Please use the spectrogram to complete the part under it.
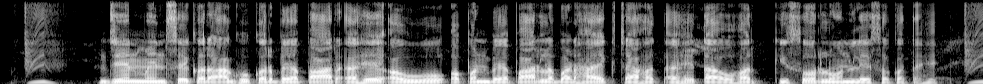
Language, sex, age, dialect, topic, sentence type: Chhattisgarhi, male, 18-24, Northern/Bhandar, banking, statement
